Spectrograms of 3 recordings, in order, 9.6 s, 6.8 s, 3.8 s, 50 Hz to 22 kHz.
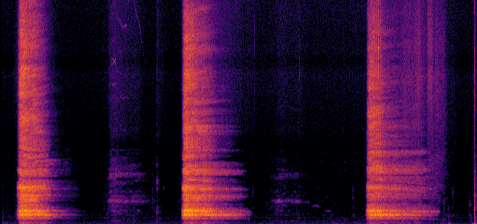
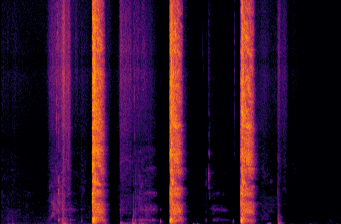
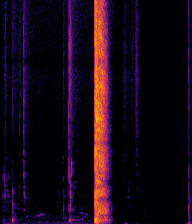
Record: {"exhalation_length": "9.6 s", "exhalation_amplitude": 19012, "exhalation_signal_mean_std_ratio": 0.39, "three_cough_length": "6.8 s", "three_cough_amplitude": 32768, "three_cough_signal_mean_std_ratio": 0.24, "cough_length": "3.8 s", "cough_amplitude": 32768, "cough_signal_mean_std_ratio": 0.18, "survey_phase": "beta (2021-08-13 to 2022-03-07)", "age": "45-64", "gender": "Female", "wearing_mask": "No", "symptom_cough_any": true, "symptom_sore_throat": true, "symptom_fatigue": true, "symptom_onset": "12 days", "smoker_status": "Never smoked", "respiratory_condition_asthma": false, "respiratory_condition_other": true, "recruitment_source": "REACT", "submission_delay": "1 day", "covid_test_result": "Negative", "covid_test_method": "RT-qPCR", "influenza_a_test_result": "Negative", "influenza_b_test_result": "Negative"}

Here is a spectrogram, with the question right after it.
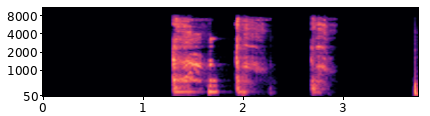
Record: {"cough_length": "3.8 s", "cough_amplitude": 29007, "cough_signal_mean_std_ratio": 0.33, "survey_phase": "alpha (2021-03-01 to 2021-08-12)", "age": "45-64", "gender": "Male", "wearing_mask": "No", "symptom_none": true, "symptom_onset": "6 days", "smoker_status": "Never smoked", "respiratory_condition_asthma": false, "respiratory_condition_other": false, "recruitment_source": "REACT", "submission_delay": "1 day", "covid_test_result": "Negative", "covid_test_method": "RT-qPCR"}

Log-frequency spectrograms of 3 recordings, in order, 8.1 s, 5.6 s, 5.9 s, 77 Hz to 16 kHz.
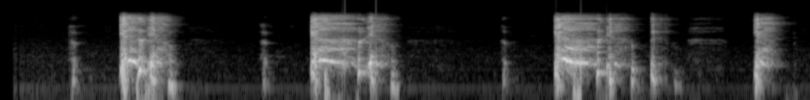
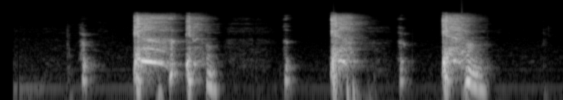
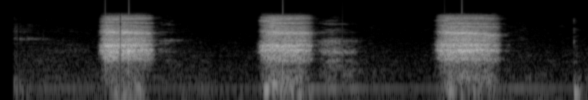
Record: {"three_cough_length": "8.1 s", "three_cough_amplitude": 31535, "three_cough_signal_mean_std_ratio": 0.39, "cough_length": "5.6 s", "cough_amplitude": 28892, "cough_signal_mean_std_ratio": 0.36, "exhalation_length": "5.9 s", "exhalation_amplitude": 12724, "exhalation_signal_mean_std_ratio": 0.45, "survey_phase": "beta (2021-08-13 to 2022-03-07)", "age": "45-64", "gender": "Female", "wearing_mask": "No", "symptom_cough_any": true, "symptom_runny_or_blocked_nose": true, "symptom_sore_throat": true, "symptom_fatigue": true, "symptom_fever_high_temperature": true, "symptom_change_to_sense_of_smell_or_taste": true, "symptom_loss_of_taste": true, "symptom_other": true, "symptom_onset": "5 days", "smoker_status": "Never smoked", "respiratory_condition_asthma": false, "respiratory_condition_other": false, "recruitment_source": "Test and Trace", "submission_delay": "1 day", "covid_test_result": "Positive", "covid_test_method": "RT-qPCR", "covid_ct_value": 27.6, "covid_ct_gene": "ORF1ab gene", "covid_ct_mean": 28.3, "covid_viral_load": "540 copies/ml", "covid_viral_load_category": "Minimal viral load (< 10K copies/ml)"}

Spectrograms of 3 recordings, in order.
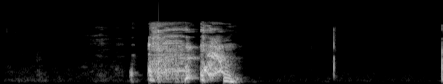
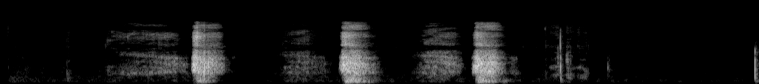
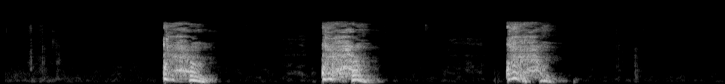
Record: {"cough_length": "4.4 s", "cough_amplitude": 32767, "cough_signal_mean_std_ratio": 0.36, "exhalation_length": "7.6 s", "exhalation_amplitude": 32768, "exhalation_signal_mean_std_ratio": 0.28, "three_cough_length": "7.3 s", "three_cough_amplitude": 29099, "three_cough_signal_mean_std_ratio": 0.36, "survey_phase": "alpha (2021-03-01 to 2021-08-12)", "age": "65+", "gender": "Male", "wearing_mask": "No", "symptom_none": true, "smoker_status": "Current smoker (1 to 10 cigarettes per day)", "respiratory_condition_asthma": false, "respiratory_condition_other": false, "recruitment_source": "REACT", "submission_delay": "1 day", "covid_test_result": "Negative", "covid_test_method": "RT-qPCR"}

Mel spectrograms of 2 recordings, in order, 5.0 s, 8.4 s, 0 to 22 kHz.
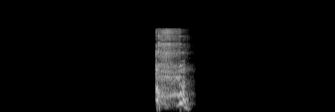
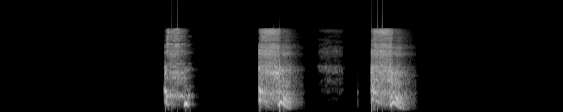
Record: {"cough_length": "5.0 s", "cough_amplitude": 30111, "cough_signal_mean_std_ratio": 0.23, "three_cough_length": "8.4 s", "three_cough_amplitude": 31305, "three_cough_signal_mean_std_ratio": 0.33, "survey_phase": "beta (2021-08-13 to 2022-03-07)", "age": "45-64", "gender": "Female", "wearing_mask": "No", "symptom_none": true, "smoker_status": "Never smoked", "respiratory_condition_asthma": false, "respiratory_condition_other": false, "recruitment_source": "REACT", "submission_delay": "10 days", "covid_test_result": "Negative", "covid_test_method": "RT-qPCR", "influenza_a_test_result": "Negative", "influenza_b_test_result": "Negative"}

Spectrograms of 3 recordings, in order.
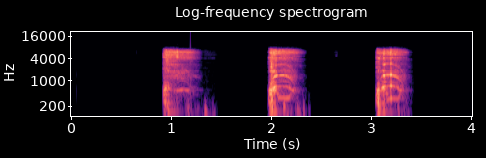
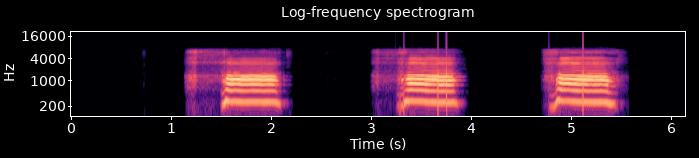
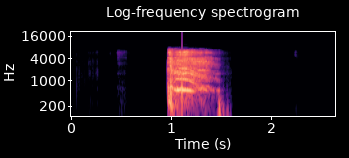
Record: {"three_cough_length": "4.0 s", "three_cough_amplitude": 26699, "three_cough_signal_mean_std_ratio": 0.32, "exhalation_length": "6.1 s", "exhalation_amplitude": 29095, "exhalation_signal_mean_std_ratio": 0.44, "cough_length": "2.6 s", "cough_amplitude": 30649, "cough_signal_mean_std_ratio": 0.3, "survey_phase": "beta (2021-08-13 to 2022-03-07)", "age": "18-44", "gender": "Female", "wearing_mask": "No", "symptom_fatigue": true, "symptom_headache": true, "smoker_status": "Never smoked", "respiratory_condition_asthma": false, "respiratory_condition_other": false, "recruitment_source": "REACT", "submission_delay": "0 days", "covid_test_result": "Negative", "covid_test_method": "RT-qPCR"}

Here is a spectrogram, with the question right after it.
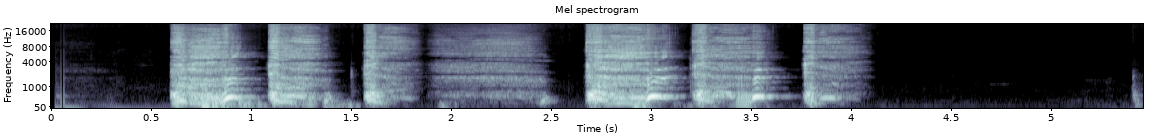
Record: {"three_cough_length": "5.5 s", "three_cough_amplitude": 32768, "three_cough_signal_mean_std_ratio": 0.44, "survey_phase": "alpha (2021-03-01 to 2021-08-12)", "age": "45-64", "gender": "Female", "wearing_mask": "No", "symptom_cough_any": true, "symptom_abdominal_pain": true, "symptom_fatigue": true, "symptom_change_to_sense_of_smell_or_taste": true, "smoker_status": "Never smoked", "respiratory_condition_asthma": false, "respiratory_condition_other": false, "recruitment_source": "Test and Trace", "submission_delay": "2 days", "covid_test_result": "Positive", "covid_test_method": "RT-qPCR", "covid_ct_value": 16.2, "covid_ct_gene": "ORF1ab gene", "covid_ct_mean": 16.5, "covid_viral_load": "4000000 copies/ml", "covid_viral_load_category": "High viral load (>1M copies/ml)"}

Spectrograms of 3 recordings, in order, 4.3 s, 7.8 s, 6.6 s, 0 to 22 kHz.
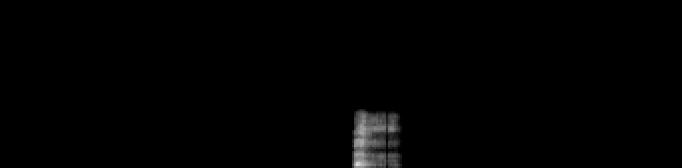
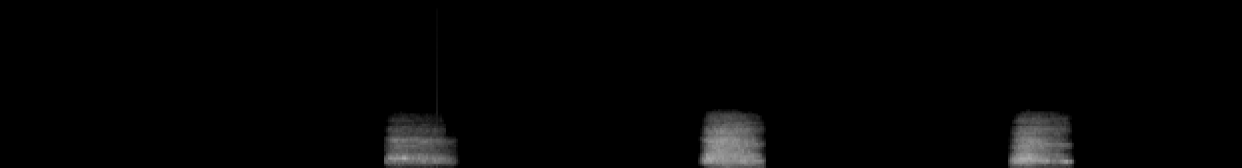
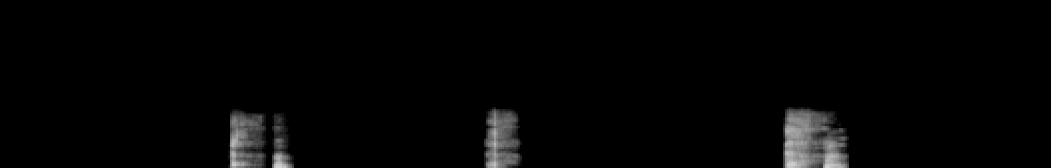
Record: {"cough_length": "4.3 s", "cough_amplitude": 22519, "cough_signal_mean_std_ratio": 0.1, "exhalation_length": "7.8 s", "exhalation_amplitude": 5376, "exhalation_signal_mean_std_ratio": 0.27, "three_cough_length": "6.6 s", "three_cough_amplitude": 27133, "three_cough_signal_mean_std_ratio": 0.2, "survey_phase": "beta (2021-08-13 to 2022-03-07)", "age": "45-64", "gender": "Female", "wearing_mask": "No", "symptom_none": true, "smoker_status": "Never smoked", "respiratory_condition_asthma": false, "respiratory_condition_other": false, "recruitment_source": "REACT", "submission_delay": "1 day", "covid_test_result": "Negative", "covid_test_method": "RT-qPCR", "influenza_a_test_result": "Unknown/Void", "influenza_b_test_result": "Unknown/Void"}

